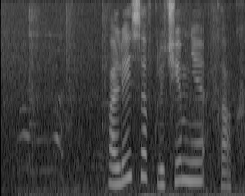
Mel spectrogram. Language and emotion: Russian, neutral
